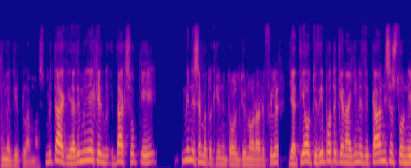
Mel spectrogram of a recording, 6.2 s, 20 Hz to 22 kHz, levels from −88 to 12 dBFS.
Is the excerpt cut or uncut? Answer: cut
